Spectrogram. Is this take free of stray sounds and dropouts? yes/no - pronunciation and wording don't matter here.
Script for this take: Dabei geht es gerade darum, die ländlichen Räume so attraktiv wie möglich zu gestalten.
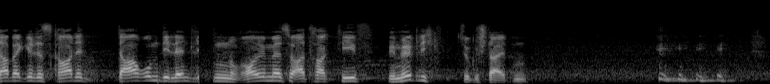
no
